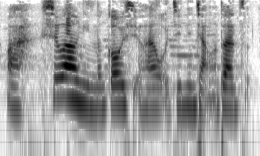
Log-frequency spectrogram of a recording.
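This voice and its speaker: A woman podcast host reading out jokes in a lively way, laughing between them. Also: mid-range voice, fast talker, faint music behind.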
